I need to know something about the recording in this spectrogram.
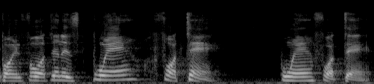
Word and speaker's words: Point Fortin: Point forte. Where? That one sounds pretty straightforward. When you talk about like the kind of the French version, the point forte. Yeah, that's the French and Patois pronunciation.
